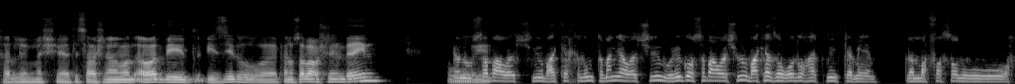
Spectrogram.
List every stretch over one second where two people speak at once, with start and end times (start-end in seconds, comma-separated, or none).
none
